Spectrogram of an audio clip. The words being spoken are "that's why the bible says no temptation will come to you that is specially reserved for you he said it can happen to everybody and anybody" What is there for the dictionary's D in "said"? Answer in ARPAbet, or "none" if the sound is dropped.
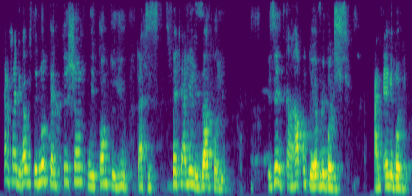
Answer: none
